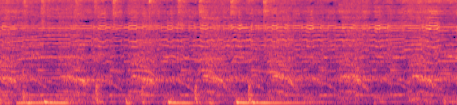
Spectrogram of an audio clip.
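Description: Live Reog Ponorogo gamelan accompaniment playing loudly, with a crowd shouting and cheering over it. Repeated short falling cries or notes run through it.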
